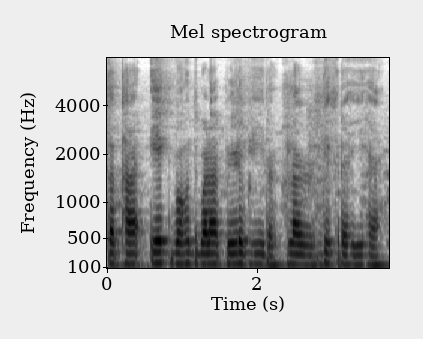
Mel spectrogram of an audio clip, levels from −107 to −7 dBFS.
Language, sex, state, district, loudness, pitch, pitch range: Hindi, male, Jharkhand, Ranchi, -16 LUFS, 145 Hz, 135-150 Hz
